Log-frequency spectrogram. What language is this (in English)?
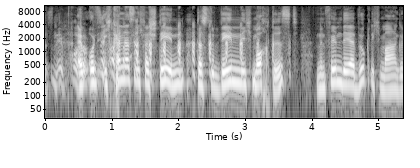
German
